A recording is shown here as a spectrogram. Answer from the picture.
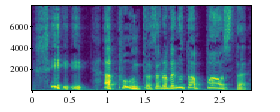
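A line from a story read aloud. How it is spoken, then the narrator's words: Loud laughing reply. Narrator (Italian): risposi ridendo forte, come se avesse dovuto capirlo fin dal primo momento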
